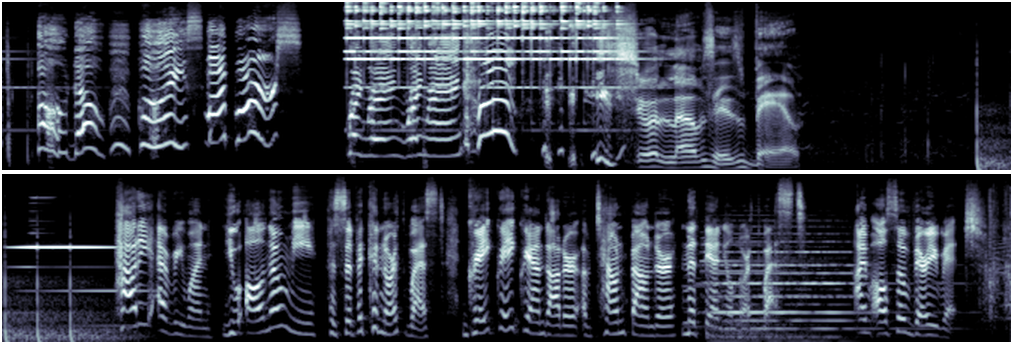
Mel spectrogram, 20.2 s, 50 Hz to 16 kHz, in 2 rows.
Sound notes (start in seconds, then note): 4.6 laughing; 10.2 microphone feeds back; 19.8 applause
